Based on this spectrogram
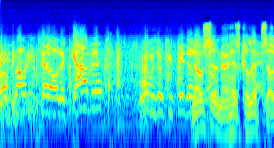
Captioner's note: speaking french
